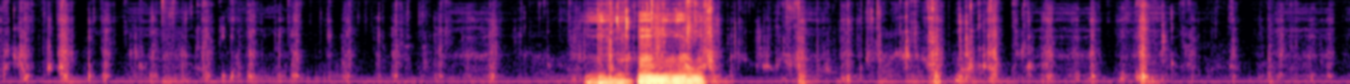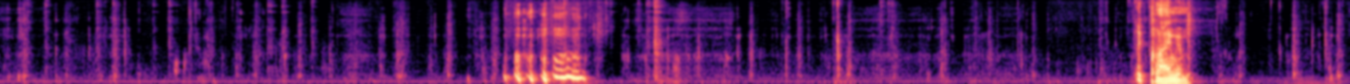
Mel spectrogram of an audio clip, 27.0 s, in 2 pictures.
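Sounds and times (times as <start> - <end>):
popcorn chewing crunches: 0.0 - 27.0
short vocal sound: 5.9 - 7.1, 18.6 - 19.4.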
